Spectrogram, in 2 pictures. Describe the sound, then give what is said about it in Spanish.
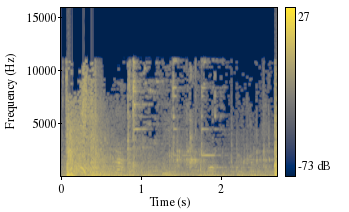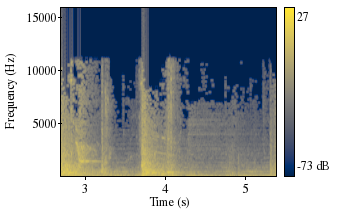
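Two loud pistol shots crack out about a second apart, bringing down a servant during a toast to the king. Each is a sharp burst with a short ringing tail, over a busy background of murmuring voices and commotion. “El sirviente cae abatido por dos disparos.”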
